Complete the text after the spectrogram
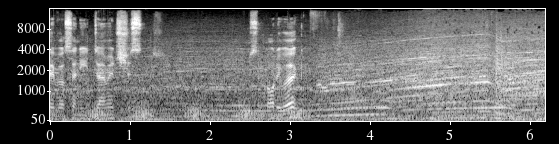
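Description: A racing car engine roars and climbs in pitch through the gears.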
